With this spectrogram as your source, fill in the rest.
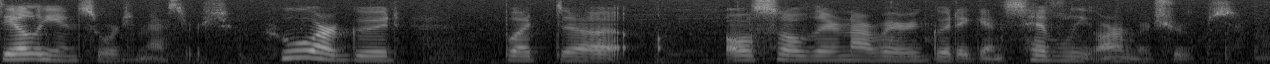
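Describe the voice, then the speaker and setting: A woman's voice has a medium pitch and ordinary pitch variation. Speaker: gaming video commentator. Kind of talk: game replay commentary. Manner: fast; hesitant, many fillers.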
